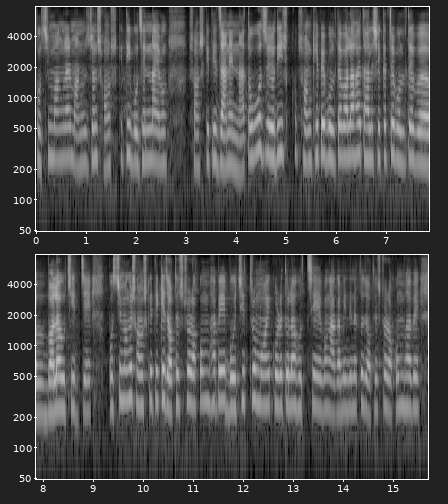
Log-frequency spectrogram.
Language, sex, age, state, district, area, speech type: Bengali, female, 60+, West Bengal, Paschim Bardhaman, urban, spontaneous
